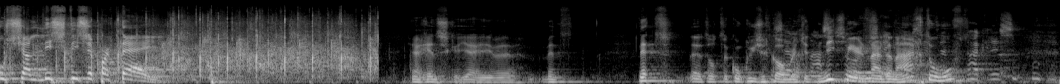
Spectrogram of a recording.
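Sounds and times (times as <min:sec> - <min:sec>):
speech: 0:00.0 - 0:02.2, 0:04.1 - 0:05.8, 0:06.4 - 0:10.6
audience applauding to welcome a politician: 0:00.0 - 0:03.8.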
